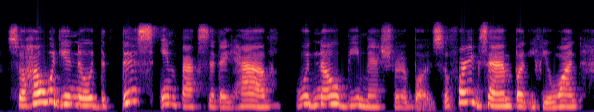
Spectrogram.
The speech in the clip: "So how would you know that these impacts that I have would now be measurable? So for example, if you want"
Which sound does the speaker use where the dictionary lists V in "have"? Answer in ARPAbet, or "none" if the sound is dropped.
V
